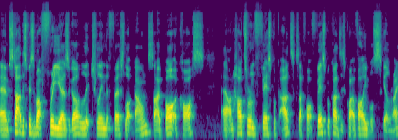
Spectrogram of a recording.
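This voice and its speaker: Speaking at a very fast pace with fairly even intonation, a man with a northern English accent and a medium pitch is heard on a very clean recording with a silent background. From northern England, Leeds. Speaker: digital marketing agency owner. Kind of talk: interview.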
